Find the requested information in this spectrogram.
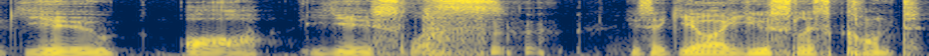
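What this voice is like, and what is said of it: Put-on English accent drifting Australian. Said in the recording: “it wasn't a bad English accent to start with ... It was pretty good. You kind of morphed into Australian accent towards the end, but the start of it was good.”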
